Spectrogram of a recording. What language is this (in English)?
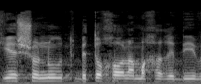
Hebrew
